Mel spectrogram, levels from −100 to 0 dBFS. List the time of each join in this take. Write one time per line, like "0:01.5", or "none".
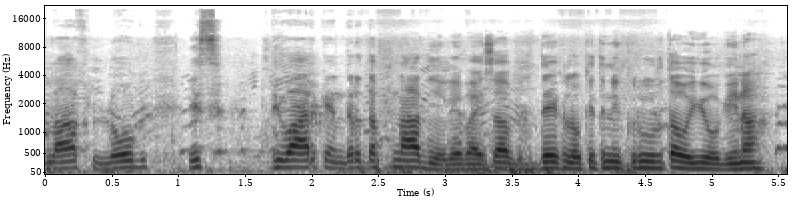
none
